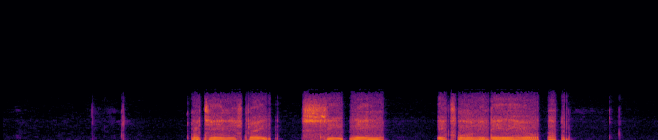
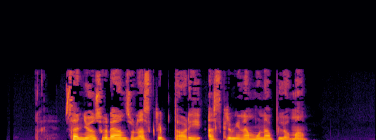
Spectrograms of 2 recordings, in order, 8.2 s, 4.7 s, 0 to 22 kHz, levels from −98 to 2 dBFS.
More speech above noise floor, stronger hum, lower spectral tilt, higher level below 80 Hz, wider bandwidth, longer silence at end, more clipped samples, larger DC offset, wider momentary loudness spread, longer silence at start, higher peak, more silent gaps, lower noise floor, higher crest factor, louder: second, 52 dB vs 58 dB; neither; about the same, -5 dB/octave vs -4.5 dB/octave; about the same, -66 dBFS vs -66 dBFS; second, 7.8 kHz vs 11.5 kHz; first, 1.2 s vs 0.9 s; neither; neither; first, 13 LU vs 8 LU; first, 2.4 s vs 0.8 s; second, -18 dBFS vs 0 dBFS; neither; first, -86 dBFS vs -79 dBFS; about the same, 18 dB vs 22 dB; second, -34 LUFS vs -21 LUFS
